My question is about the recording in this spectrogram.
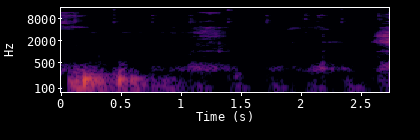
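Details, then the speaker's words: Diesel heater dosing pump priming at startup after installation in a travel trailer: soft, low, regular clicks in a quiet space as fuel is drawn up the hose to the heater, which was already mostly primed; normal operation. "So you can hear that clicking from the pump here. It takes a little bit of time to get the fuel up to the hose and up to the heater."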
